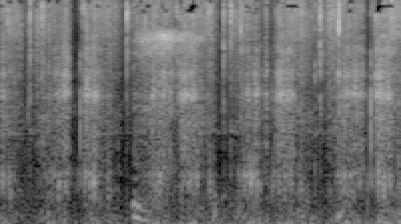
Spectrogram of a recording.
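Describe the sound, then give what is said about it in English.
A metal tape measure on a desk is pulled out and retracted, making a few faint, crinkly rasping scrapes and sharp clicks. No voices are heard. “I'm pulling out and retracting my tape measure that's on my desk.”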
